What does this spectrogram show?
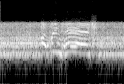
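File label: aircraft damaged mood low, speech English; War Thunder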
